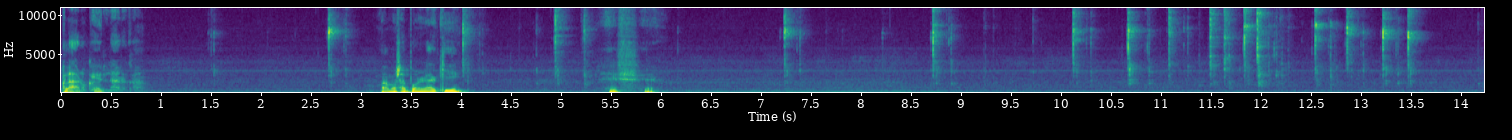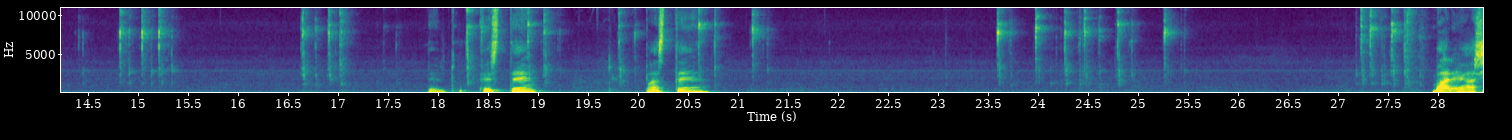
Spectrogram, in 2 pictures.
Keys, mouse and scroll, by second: 0.0-1.4 typing, 2.7 k, 4.0 j, 7.2 typing, 8.8 typing, 10.1-15.1 typing, 12.6 Escape, 16.6 typing, 18.0-19.9 typing, 18.9 Escape, 21.0 Escape, 21.2 j, 23.4-25.2 typing, 27.4-28.1 typing.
